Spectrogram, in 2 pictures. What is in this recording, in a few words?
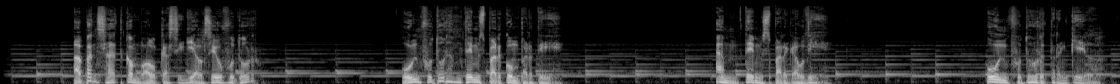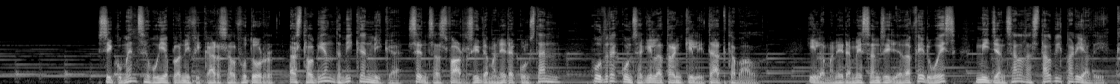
male catalan bank comercial; ideasonora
